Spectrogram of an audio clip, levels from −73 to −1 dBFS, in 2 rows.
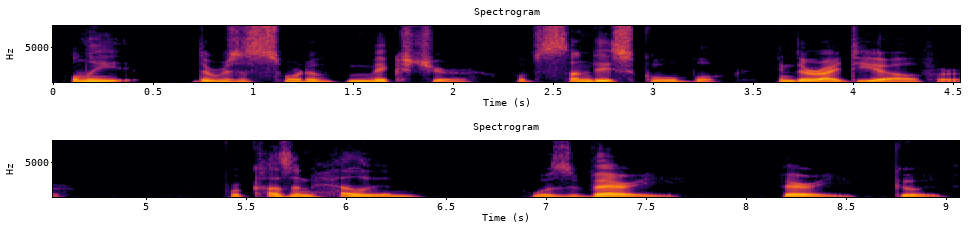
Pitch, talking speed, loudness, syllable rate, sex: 135 Hz, 150 wpm, -20 LUFS, 5.0 syllables/s, male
